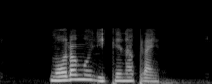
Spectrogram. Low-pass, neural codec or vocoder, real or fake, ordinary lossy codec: 5.4 kHz; codec, 24 kHz, 0.9 kbps, WavTokenizer, medium music audio release; fake; none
